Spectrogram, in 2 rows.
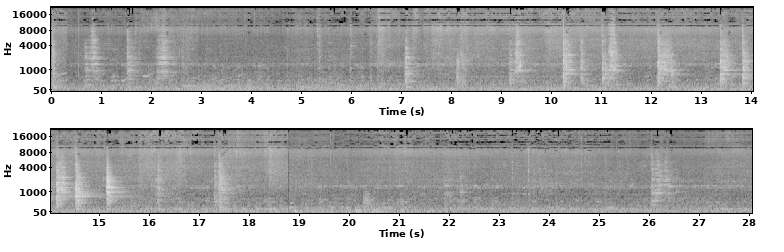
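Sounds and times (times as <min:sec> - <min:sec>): utensil scraping a pan: 0:00.0 - 0:03.4, 0:04.7 - 0:18.8, 0:25.8 - 0:28.0
food sizzling in a hot pan: 0:00.0 - 0:28.0.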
